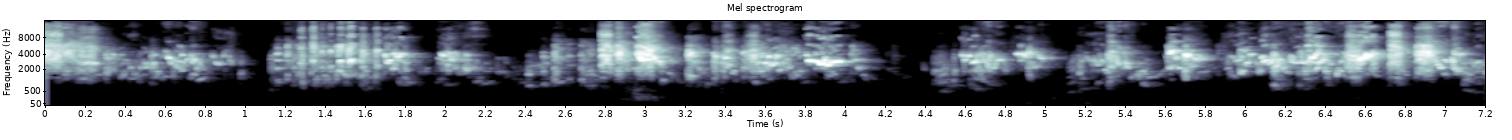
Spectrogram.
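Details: Budgies kept as household pets squawk and warble in harsh, buzzy bursts of one to two seconds, separated by short silences.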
